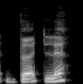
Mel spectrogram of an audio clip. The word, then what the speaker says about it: Birdle: Also deutsch ausgesprochen Birdle, also B-I-R-D-L-E.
